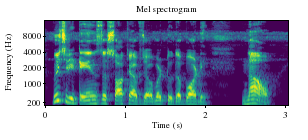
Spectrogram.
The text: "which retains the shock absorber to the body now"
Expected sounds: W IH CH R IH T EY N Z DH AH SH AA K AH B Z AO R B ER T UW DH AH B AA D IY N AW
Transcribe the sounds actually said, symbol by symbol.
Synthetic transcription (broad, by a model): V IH CH R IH T EY N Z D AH S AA K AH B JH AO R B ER T UW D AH B AA D IY N AW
